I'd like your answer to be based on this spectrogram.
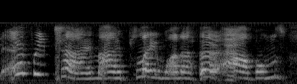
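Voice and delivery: ordinary talk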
